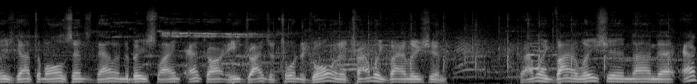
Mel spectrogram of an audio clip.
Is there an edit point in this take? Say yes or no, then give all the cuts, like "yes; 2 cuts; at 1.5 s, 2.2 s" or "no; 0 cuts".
no; 0 cuts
